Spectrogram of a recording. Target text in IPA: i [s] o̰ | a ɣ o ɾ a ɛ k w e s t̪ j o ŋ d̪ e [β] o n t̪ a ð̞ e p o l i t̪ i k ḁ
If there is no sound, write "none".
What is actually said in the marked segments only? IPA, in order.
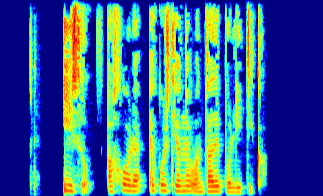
s, β

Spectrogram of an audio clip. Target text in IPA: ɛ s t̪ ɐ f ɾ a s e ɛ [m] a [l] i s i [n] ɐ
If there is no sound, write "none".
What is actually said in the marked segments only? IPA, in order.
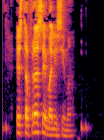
m, l, m

